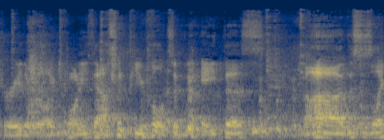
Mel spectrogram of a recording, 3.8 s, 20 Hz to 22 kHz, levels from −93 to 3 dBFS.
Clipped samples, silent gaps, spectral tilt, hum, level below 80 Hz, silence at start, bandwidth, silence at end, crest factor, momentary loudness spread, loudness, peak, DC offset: under 0.1%; none; -5 dB/octave; none; -54 dBFS; 0 s; 17 kHz; 0 s; 20 dB; 9 LU; -22 LUFS; -2 dBFS; under 0.1%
